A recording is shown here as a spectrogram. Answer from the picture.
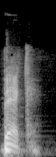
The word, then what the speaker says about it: Bick: Violet Bick. B-I-C-K. – Rhymes with? Chick.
